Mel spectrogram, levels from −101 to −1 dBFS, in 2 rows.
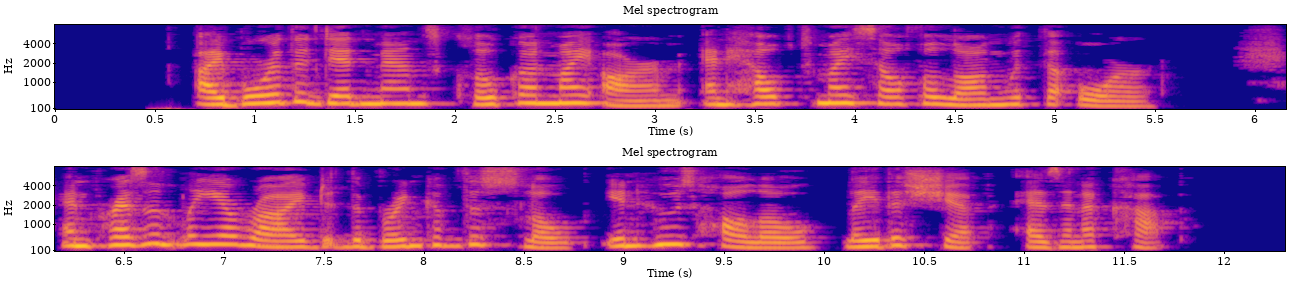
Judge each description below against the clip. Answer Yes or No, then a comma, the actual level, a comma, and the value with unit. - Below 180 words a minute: Yes, average, 170 wpm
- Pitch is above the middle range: Yes, high, 240 Hz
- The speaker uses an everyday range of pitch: Yes, average, 4.4 semitones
